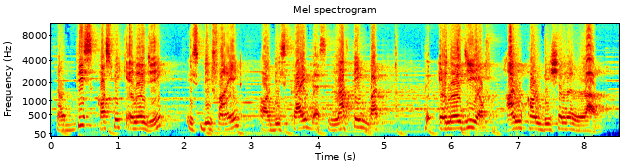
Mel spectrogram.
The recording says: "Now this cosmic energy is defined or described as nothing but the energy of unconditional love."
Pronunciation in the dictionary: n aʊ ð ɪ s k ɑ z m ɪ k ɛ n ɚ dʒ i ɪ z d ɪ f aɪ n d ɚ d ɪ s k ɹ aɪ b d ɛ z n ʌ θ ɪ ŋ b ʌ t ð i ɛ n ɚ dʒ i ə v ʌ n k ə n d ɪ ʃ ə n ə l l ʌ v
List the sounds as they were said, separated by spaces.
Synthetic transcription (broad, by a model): n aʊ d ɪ s k ɑ s m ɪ k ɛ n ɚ dʒ i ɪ s d ɪ f aɪ n d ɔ d ɪ s k ɹ aɪ b d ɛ s n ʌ t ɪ ŋ b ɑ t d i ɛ n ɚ dʒ i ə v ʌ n k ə n d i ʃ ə n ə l l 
